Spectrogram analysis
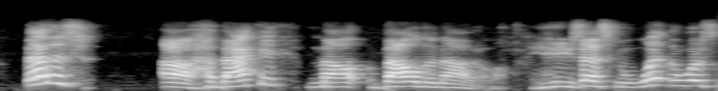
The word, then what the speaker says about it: Habakkuk Baldonado: the guy from Pittsburgh I only know that because habakkuk is a book in the Bible the Old Testament habakkuk baldonado so I can pronounce that one from years ago all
